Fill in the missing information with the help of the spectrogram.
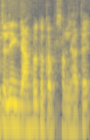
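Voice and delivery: usual speaking voice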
